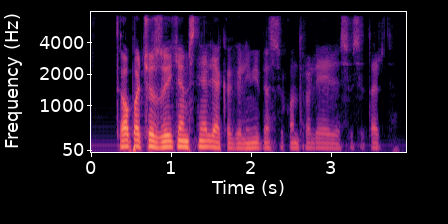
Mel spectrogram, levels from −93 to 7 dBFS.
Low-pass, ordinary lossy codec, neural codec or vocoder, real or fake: 7.2 kHz; AAC, 32 kbps; none; real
